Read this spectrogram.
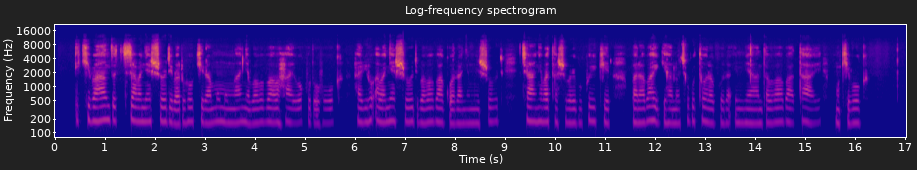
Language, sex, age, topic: Rundi, female, 25-35, education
